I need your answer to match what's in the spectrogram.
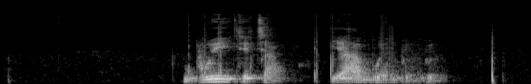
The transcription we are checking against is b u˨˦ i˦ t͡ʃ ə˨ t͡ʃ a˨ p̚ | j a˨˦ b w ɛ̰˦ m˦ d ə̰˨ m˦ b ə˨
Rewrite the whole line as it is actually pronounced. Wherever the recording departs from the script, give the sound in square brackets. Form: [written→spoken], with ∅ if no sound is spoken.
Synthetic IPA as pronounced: b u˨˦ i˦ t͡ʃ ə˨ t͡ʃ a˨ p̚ | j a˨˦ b w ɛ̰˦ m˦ [d→b] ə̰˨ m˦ b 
